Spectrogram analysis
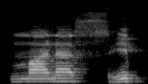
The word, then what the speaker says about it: मनसि: Om bang me manasip. Now sip. Instead of si, you please pronounce sip.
